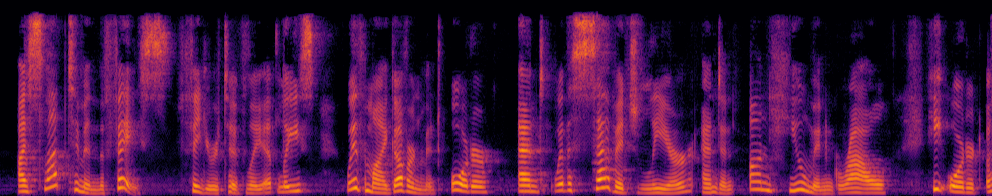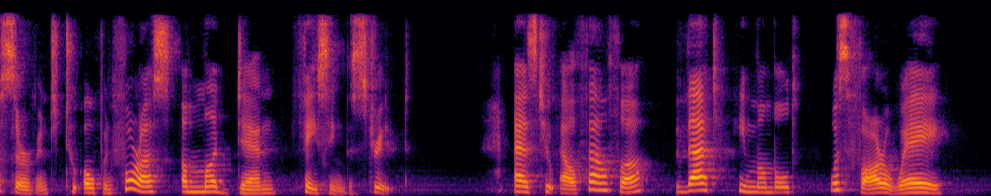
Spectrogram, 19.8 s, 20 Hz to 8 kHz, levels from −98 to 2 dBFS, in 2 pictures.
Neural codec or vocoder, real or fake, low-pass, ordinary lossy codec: codec, 24 kHz, 3.1 kbps, DualCodec; fake; 7.2 kHz; AAC, 48 kbps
